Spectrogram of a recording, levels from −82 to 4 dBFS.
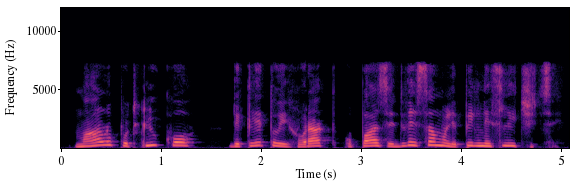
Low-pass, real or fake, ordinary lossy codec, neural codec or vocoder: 7.2 kHz; fake; AAC, 48 kbps; codec, 16 kHz, 2 kbps, FreqCodec, larger model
